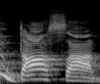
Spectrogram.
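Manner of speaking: "the sun" said very slowly, with "the" stressed; slow, stressed teaching example; emphatic the. Shown as a demonstration. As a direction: lean on "the" as you say "the sun". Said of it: "যখন জোর দিয়ে বলি".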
